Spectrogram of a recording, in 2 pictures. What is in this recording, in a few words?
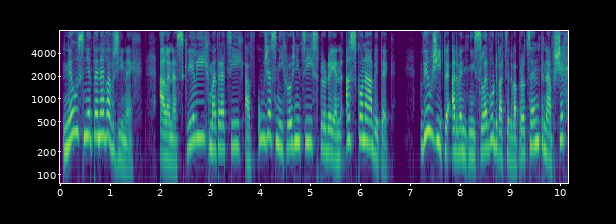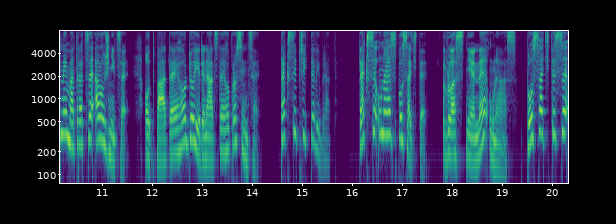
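Czech, female; Professionelle Sprecher und Sprecherinnen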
